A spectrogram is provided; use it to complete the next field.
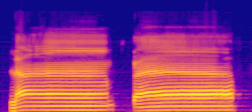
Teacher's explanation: लाम जबान का किनारा दांतों की जड़ की तालु की जानिब से अदा होता है और काफ जबान की जड़ तालु के सख्त हिस्से से अदा होता है।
